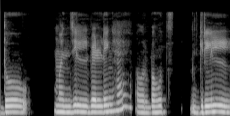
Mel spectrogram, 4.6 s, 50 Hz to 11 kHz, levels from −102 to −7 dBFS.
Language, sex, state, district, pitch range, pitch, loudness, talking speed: Hindi, female, Bihar, Bhagalpur, 165-180 Hz, 170 Hz, -30 LUFS, 105 wpm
